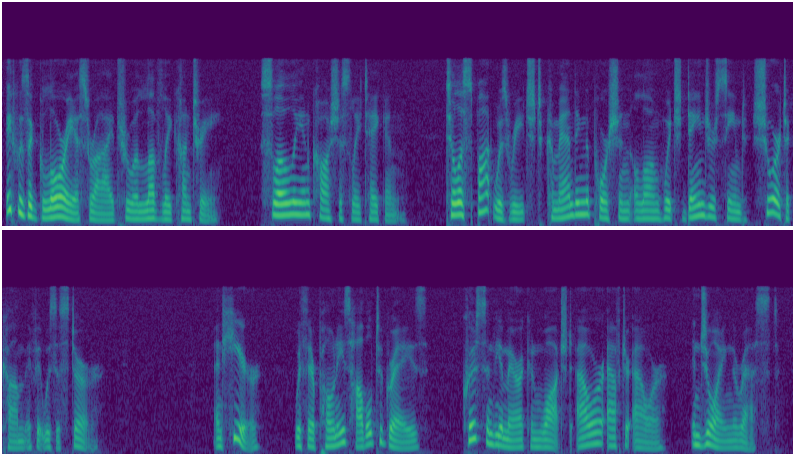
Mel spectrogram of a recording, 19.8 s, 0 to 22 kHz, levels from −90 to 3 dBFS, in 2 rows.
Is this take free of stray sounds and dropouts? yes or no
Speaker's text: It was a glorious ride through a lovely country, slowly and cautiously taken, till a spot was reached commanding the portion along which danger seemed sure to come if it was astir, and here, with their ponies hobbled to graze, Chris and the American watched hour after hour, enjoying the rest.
yes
